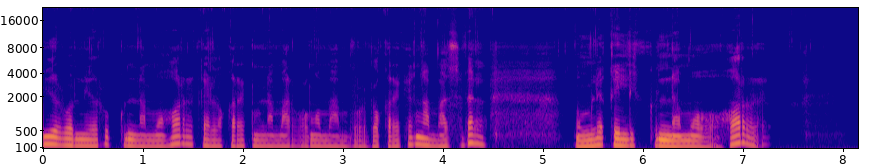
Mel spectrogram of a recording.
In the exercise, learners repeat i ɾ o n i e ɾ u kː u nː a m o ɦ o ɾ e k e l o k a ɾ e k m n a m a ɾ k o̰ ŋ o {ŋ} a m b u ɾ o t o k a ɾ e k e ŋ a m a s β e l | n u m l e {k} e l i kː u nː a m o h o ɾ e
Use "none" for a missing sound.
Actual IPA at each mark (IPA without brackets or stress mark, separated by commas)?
m, k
